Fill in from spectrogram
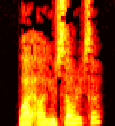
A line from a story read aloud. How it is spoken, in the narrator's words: said George calmly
